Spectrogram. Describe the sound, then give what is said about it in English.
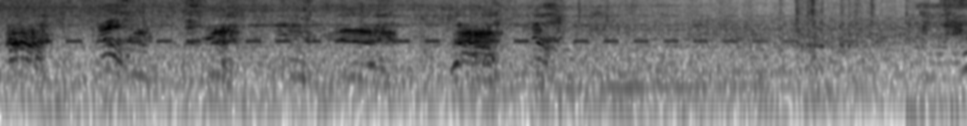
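A loud, steady helicopter engine roar fills the scene with a dense rumbling drone as the helicopter goes down, about to crash, while agitated voices cry out over it in short bursts. “look, the helicopter! No. It's going down, it's gonna crash!”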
